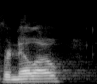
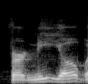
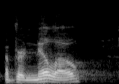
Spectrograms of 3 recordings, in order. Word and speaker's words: Vernillo: So Heather Vernillo, and the last name is pronounced Vernillo. I thought it was perhaps a Latino last name, Vernillo, but it is Vernillo.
